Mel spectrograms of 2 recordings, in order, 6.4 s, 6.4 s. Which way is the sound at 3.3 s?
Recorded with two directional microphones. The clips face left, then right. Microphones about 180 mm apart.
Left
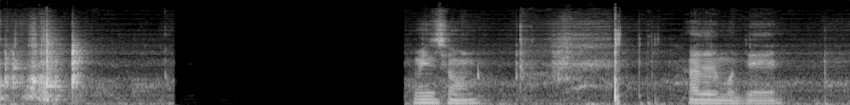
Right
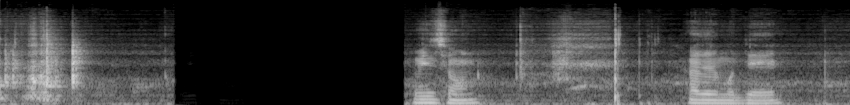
Centre (ahead or behind).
